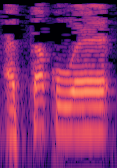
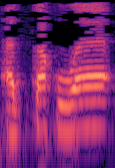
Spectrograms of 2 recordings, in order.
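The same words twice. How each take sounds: First: The final vowel leans slightly toward 'ee'. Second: The final vowel is a full open 'a'. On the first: "هذا هو التقليل" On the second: "هذا هو الفتح"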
